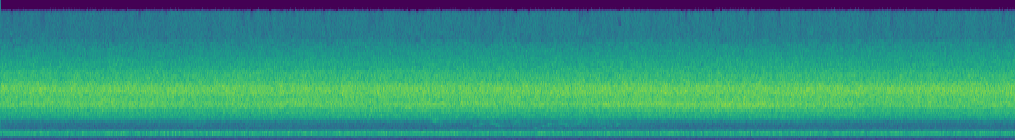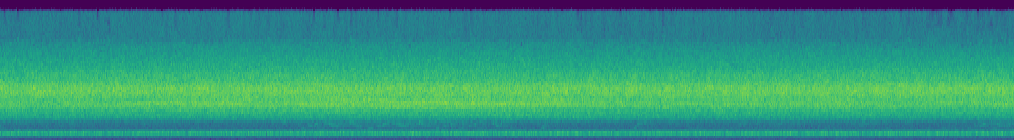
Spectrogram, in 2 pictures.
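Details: A fifth day of cicada noise, grating after a while; the dense high drone runs on without break, slightly pulsing in strength, over a constant lower whine.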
